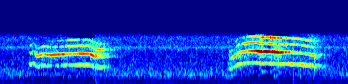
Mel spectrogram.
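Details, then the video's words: Domestic cat meowing at birds it cannot see: two drawn-out, slightly falling meows about a second long each, separated by a two-second pause, in a quiet room. "Meows at unseen birds"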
